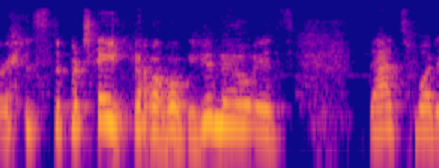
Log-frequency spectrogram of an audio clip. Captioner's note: laughs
